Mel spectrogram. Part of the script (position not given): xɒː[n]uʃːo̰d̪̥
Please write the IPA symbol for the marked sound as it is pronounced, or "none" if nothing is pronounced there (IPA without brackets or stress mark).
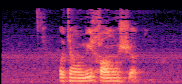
m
